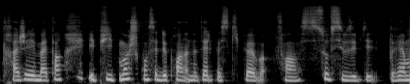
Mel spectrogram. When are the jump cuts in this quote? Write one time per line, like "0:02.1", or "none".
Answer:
0:01.1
